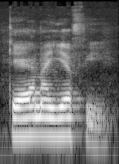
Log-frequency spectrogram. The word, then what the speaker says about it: knife: g silent k n that is k silent k n i d knit k n i f e knife and p n where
